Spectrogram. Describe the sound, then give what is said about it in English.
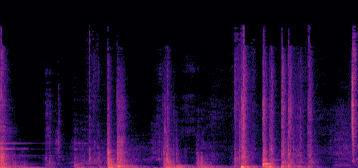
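A phone clatters onto the floor in a short series of hard, sharp thunks and knocks, a couple of louder impacts near the end, with no talking over it. “Oh, there goes my phone falling on the floor.”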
